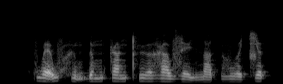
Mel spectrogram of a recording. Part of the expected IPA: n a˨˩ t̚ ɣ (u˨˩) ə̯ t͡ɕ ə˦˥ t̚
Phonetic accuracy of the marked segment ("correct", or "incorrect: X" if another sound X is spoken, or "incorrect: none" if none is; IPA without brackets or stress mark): correct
